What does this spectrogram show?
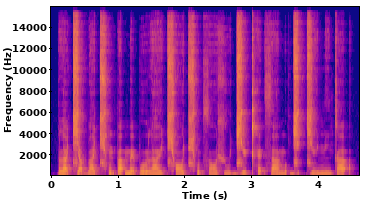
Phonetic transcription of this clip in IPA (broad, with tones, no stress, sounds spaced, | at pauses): l ä̰˦˨ t͡ɕ ä̰˦˨ b ä˨ t͡ɕʰ ũ˦˨ p ä˦ ʔ m ɛ̰˦˨ p o̰˦˨ ʊ̯ l a˦ ɪ̯ t͡ɕʰ ɔ˦ t͡ɕʰ ʊ˦ ʔ θ ɔ˦ ʃ u˦ d͡ʑ ḛ˦˨ ɪ̯ kʰ ɛ˦ ʔ θ ä˨ m ʊ˦ ʔ d͡ʑ ɪ˦ ʔ t͡ɕ e˦ ɪ̯ ɲ ĩ˦ k ä˦ ʔ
